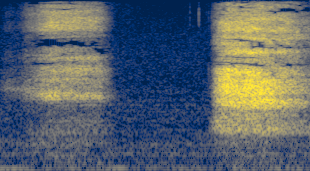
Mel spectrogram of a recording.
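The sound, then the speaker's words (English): Two deep, audible breaths are taken alone with a short silent pause between them. The second breath is louder and more forceful than the first. “the first thing you want to do is just take a deep breath.”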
